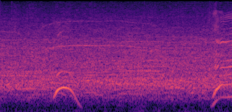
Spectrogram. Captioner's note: applause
